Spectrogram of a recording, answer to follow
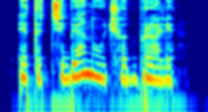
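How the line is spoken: Quiet question. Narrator (Russian): тихо спросила Ивка

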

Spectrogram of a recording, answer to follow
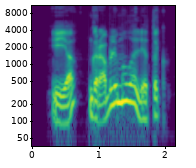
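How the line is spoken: Cooing, ironic. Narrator (Russian): проворковал с неподражаемой иронией

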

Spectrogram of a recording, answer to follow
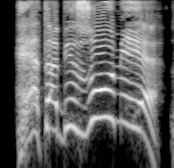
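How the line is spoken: Yelled. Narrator (Russian): заорал я

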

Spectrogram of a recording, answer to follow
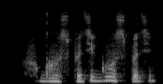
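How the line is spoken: Muttering. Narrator (Russian): пробормотала она

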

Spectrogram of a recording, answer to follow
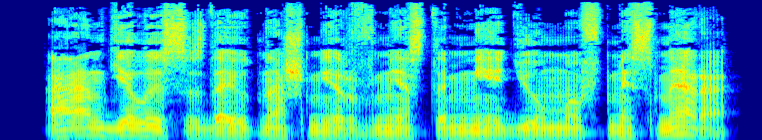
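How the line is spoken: Plain question. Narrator (Russian): спросила Юка

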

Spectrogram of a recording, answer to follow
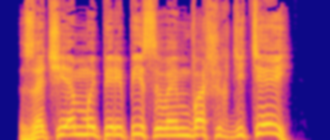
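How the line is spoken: Shouting. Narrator (Russian): крикнул он

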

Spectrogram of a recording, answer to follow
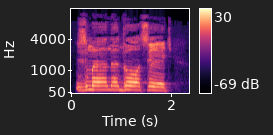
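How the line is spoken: Groaning uncle. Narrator (Ukrainian): простогнав дядько Вернон

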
